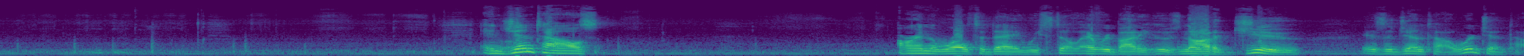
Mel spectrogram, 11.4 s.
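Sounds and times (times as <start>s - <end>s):
handwriting during a lecture: 0.0s - 4.9s
speech: 3.6s - 4.6s, 6.8s - 11.4s.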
